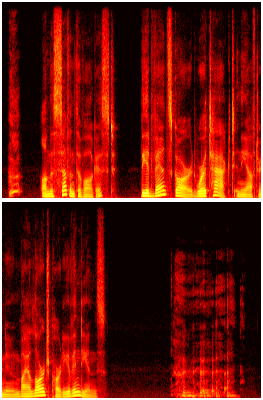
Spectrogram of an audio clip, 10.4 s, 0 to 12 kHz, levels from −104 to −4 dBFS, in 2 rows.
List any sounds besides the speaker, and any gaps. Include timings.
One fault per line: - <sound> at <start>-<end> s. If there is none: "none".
- breath at 0.1-0.4 s
- laugh at 8.5-10.1 s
